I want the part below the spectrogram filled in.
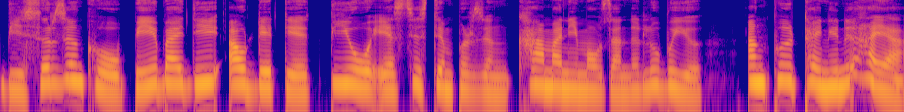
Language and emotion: Bodo, disgusted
